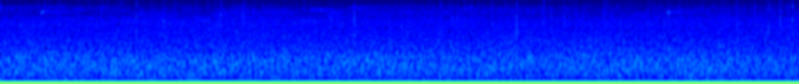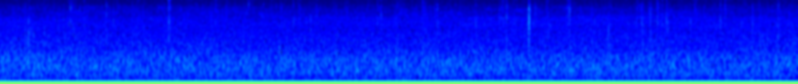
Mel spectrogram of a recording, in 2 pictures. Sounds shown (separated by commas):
rain, Pacific-slope Flycatcher call, Pacific Wren song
